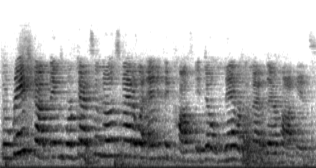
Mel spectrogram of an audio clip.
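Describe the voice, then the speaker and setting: Woman playing a high-voiced cranky folksy mother, echoey stage. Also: fairly quick, lightly acted. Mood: indignant grumbling. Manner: folksy, grumbling, colloquial speech. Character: cranky, worn-out working-class mother, folksy and opinionated. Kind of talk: theatrical stage acting. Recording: distant, very echoey, noisy stage recording.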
